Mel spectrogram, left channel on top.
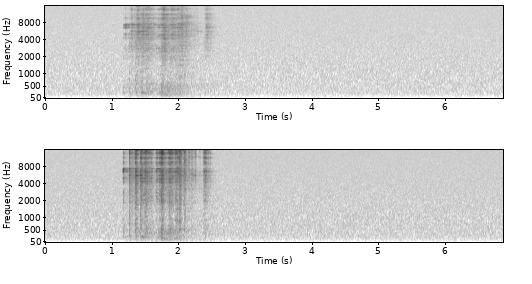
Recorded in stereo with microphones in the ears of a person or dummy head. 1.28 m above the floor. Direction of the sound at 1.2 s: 60° right (ahead or behind).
